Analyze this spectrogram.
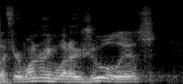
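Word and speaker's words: zhoul: So, if you're wondering what a jeu is, a jeu is uh it's spelled z h o u l.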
